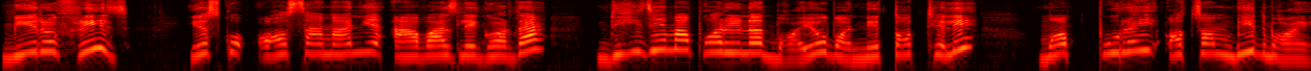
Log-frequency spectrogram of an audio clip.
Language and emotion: Nepali, surprised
